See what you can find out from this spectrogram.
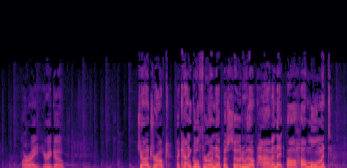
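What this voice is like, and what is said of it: Put-on Irish accent. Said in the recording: “I want to hear ... read it in an Irish accent.”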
